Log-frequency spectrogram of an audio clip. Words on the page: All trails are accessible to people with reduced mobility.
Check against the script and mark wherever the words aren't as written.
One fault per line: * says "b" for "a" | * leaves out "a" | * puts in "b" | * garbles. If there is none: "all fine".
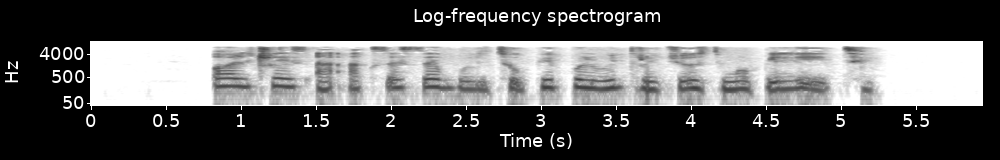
all fine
